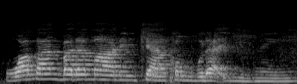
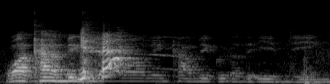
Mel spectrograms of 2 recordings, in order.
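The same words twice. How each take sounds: First: Full Jamaican proverb, patois rhythm. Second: American attempt at patois. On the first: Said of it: "I'm gonna say everything all at once". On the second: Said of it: "your mom is just the expression". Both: Shown as a demonstration.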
